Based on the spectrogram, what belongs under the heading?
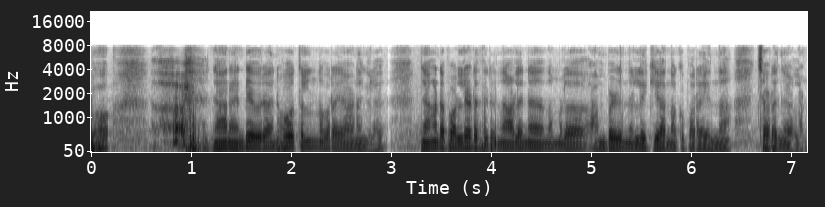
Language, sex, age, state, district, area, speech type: Malayalam, male, 60+, Kerala, Idukki, rural, spontaneous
